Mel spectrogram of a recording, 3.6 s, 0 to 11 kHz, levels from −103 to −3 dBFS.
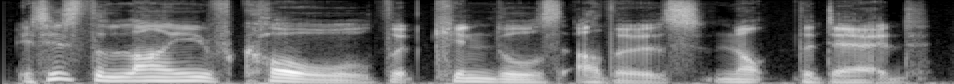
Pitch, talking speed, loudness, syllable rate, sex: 110 Hz, 185 wpm, -19 LUFS, 4.0 syllables/s, male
